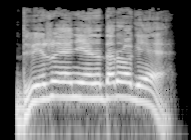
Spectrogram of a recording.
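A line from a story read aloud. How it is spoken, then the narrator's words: Shouting. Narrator (Russian): крикнул Септим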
